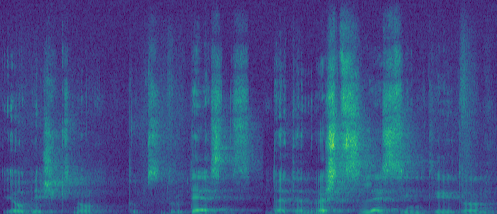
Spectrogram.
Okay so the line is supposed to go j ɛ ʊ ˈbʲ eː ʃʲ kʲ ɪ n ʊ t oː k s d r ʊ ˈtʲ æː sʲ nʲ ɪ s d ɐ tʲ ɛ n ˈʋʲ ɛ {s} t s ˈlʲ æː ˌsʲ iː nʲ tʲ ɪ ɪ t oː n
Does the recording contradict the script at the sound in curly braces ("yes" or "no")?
yes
